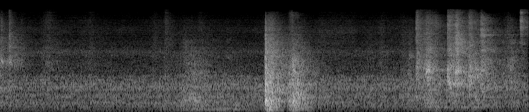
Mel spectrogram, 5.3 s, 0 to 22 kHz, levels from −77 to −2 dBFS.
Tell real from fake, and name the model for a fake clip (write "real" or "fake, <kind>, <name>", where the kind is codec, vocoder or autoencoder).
fake, autoencoder, DAC-VAE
